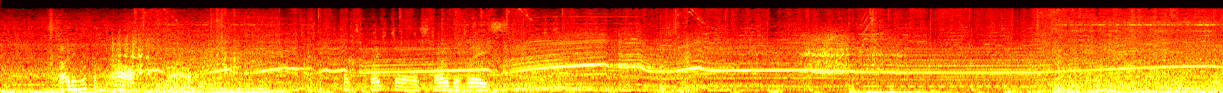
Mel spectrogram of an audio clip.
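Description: A racing car engine whines steadily, rising and falling in pitch.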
